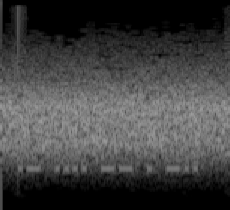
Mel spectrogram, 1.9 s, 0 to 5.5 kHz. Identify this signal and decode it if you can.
Morse code, heard as a keyed tone, about 32 wpm, 530 Hz. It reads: AHMED
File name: daily / 31wpm noise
